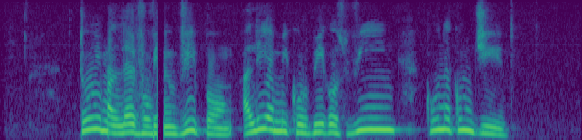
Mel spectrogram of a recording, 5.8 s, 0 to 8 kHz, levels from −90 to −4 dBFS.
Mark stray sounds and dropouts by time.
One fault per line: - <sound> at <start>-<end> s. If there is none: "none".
- dropout at 1.6-1.6 s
